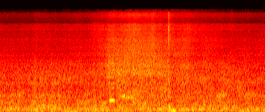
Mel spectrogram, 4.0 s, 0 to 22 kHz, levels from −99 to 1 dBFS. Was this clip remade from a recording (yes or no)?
yes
